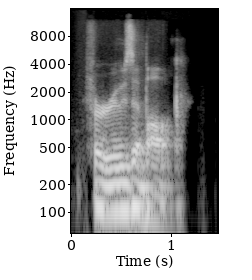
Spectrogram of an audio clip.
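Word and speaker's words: Fairuza Balk: Firouza Balk.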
